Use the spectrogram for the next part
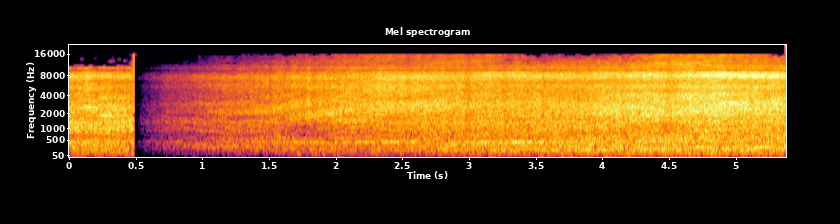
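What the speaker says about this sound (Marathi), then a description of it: "आपली ट्रेन आलेली आहे" An express train arriving at a platform at Ratnagiri station rumbles steadily after a brief silence, its broadband roar building gradually and staying loud throughout, close by with no voices.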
